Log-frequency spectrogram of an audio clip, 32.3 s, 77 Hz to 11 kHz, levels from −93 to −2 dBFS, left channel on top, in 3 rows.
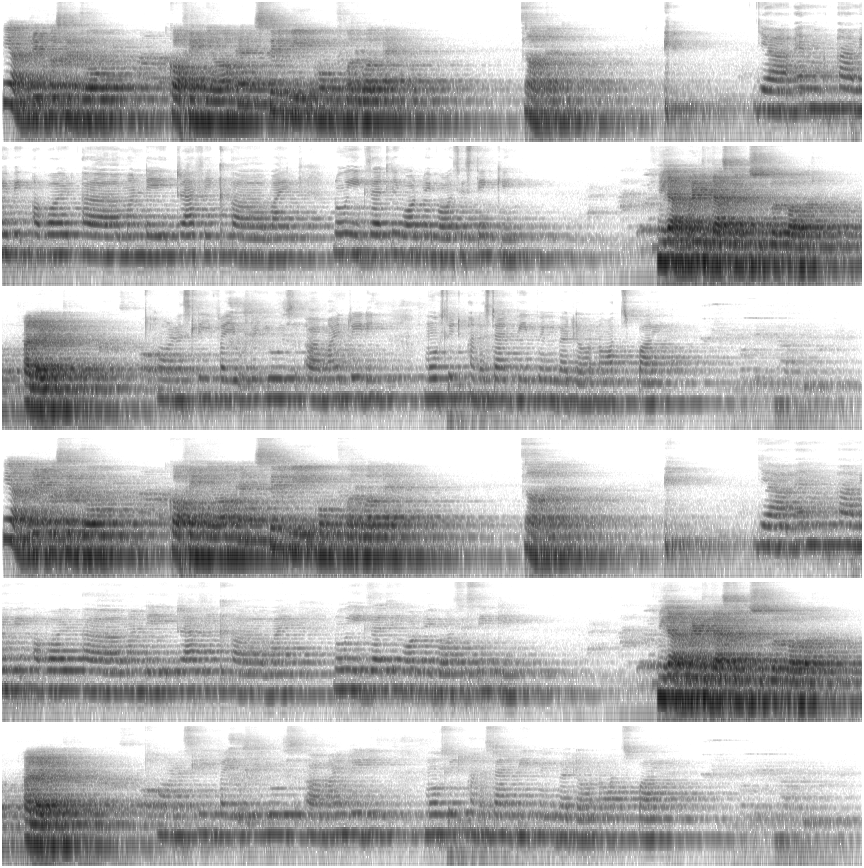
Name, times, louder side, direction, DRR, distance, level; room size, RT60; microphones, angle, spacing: voice 1, 0.0-4.9 6.5-7.0 18.7-20.9 21.5-22.2 23.2-23.5 31.5-31.6, equal, 20° left, -6 dB, 1.4 m, -22 dB
voice 2, 9.4-14.4 14.9-17.2 23.4-26.2 26.8-29.8 31.1-31.3, left 1 dB, 80° left, 3 dB, 1.6 m, -34 dB
20.0 x 7.7 x 5.9 m, 2.7 s
head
